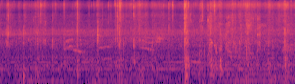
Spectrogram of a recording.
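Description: Scissors snip through plastic packaging.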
